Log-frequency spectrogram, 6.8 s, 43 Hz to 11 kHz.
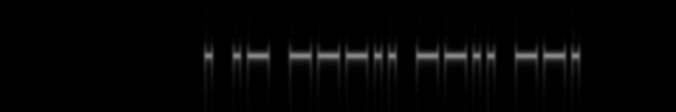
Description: Morse code, heard as a keyed tone, about 17 wpm, 700 Hz. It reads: EA8ZG
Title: DXCC-100 Call Signs - 5 Characters - 17wpm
